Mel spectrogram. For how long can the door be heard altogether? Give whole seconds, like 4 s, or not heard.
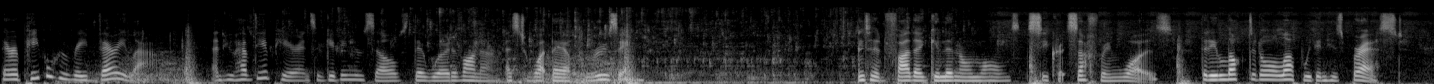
5 s.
